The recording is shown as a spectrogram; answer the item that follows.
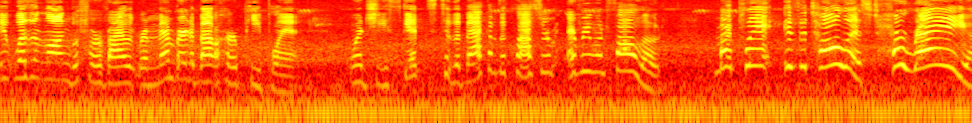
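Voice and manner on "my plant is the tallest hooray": very high, loud, gleeful, happy cheer. At the back of the classroom, a pupil sees her pea plant and exclaims happily. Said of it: "Violet exclaimed happily".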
